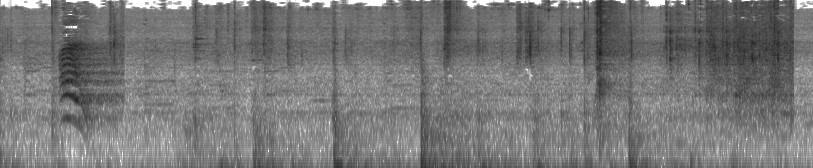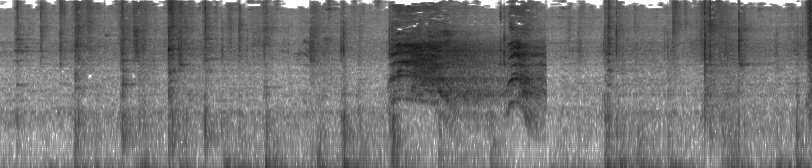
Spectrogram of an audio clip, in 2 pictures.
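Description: Badminton rally in a large hall: sharp cracks of rackets hitting the shuttlecock and thuds of players' feet on the court mat, with high shoe squeaks or a shout about a second in and again around three-quarters of the way through.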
